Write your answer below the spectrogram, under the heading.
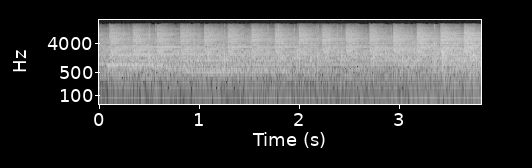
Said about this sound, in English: Let me give everybody the closing bell on Wall Street.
